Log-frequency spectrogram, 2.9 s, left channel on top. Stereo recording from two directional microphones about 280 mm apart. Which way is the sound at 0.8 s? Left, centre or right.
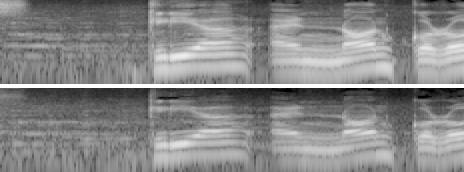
Centre.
